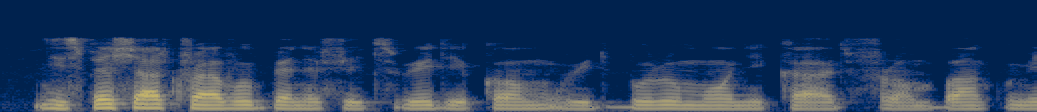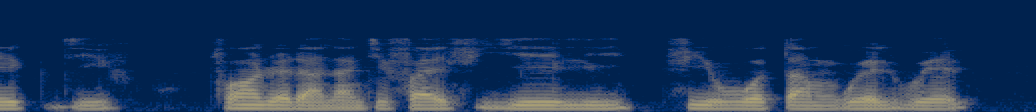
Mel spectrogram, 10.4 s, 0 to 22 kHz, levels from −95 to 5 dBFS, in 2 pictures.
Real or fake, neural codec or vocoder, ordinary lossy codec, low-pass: real; none; none; 5.4 kHz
